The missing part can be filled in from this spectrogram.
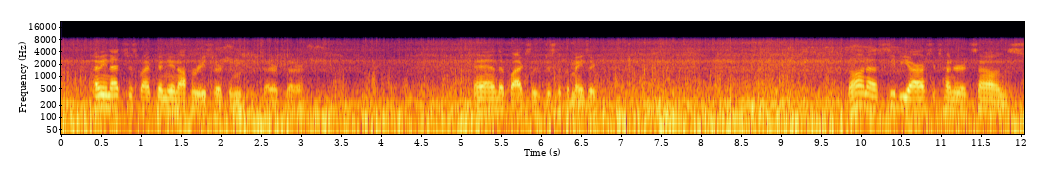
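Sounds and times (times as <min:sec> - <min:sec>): motorcycle engine humming: 0:00.0 - 0:12.0
wind buffeting microphone: 0:00.0 - 0:12.0.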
